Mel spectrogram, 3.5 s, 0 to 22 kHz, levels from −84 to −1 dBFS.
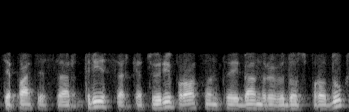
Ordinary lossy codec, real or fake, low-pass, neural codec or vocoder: Opus, 32 kbps; real; 3.6 kHz; none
